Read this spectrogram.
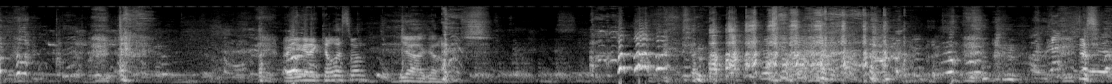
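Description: Young men talk and laugh close to a microphone.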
